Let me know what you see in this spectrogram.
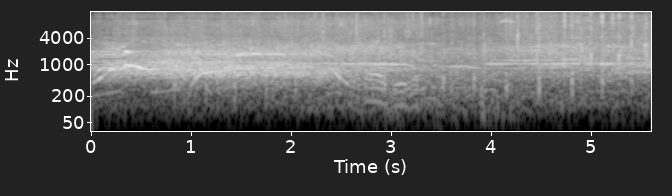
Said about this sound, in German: Da kam sie für einen Talk in der größten Halle, die Schlange war unfassbar lang und als sie auf die Bühne kam, brach wirklich der Jubel los.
